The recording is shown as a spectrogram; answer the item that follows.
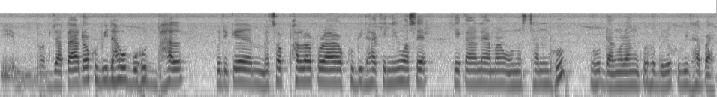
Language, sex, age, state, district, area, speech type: Assamese, female, 60+, Assam, Lakhimpur, rural, spontaneous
